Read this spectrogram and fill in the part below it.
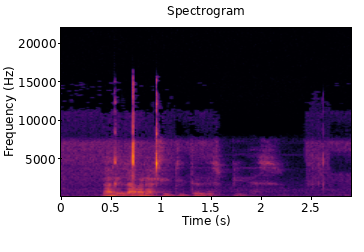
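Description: A middle-aged man speaks briefly over an online call.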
